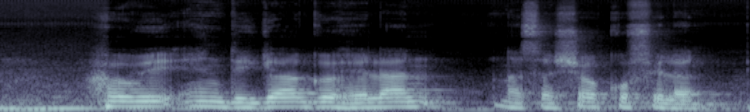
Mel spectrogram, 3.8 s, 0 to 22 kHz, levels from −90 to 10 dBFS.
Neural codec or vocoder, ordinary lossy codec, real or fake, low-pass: none; none; real; none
